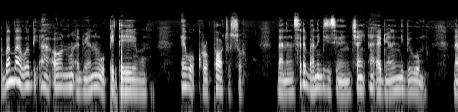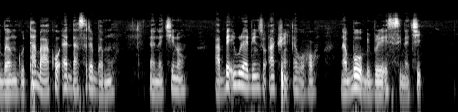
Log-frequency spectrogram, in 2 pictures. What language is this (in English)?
Akan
